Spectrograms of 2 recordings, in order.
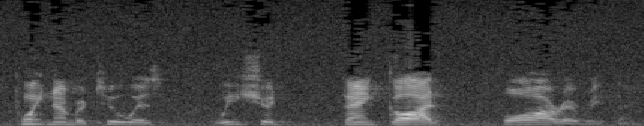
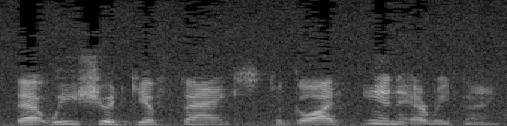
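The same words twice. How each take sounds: First: "for" punched apart from "in"; stress on FOR. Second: Said in the usual way. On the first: Shown as a demonstration. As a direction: lean hard on the word "for" in "for everything". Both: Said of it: "The emphasis on the word for".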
